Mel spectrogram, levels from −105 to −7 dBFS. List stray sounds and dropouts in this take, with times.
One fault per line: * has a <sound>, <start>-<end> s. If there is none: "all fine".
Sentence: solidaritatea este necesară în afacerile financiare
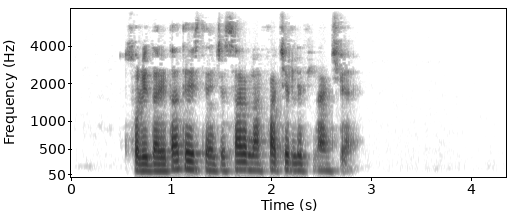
all fine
